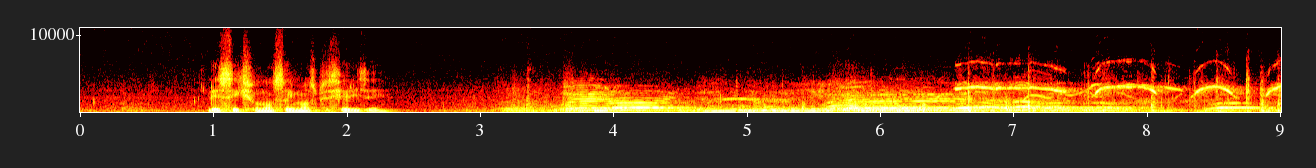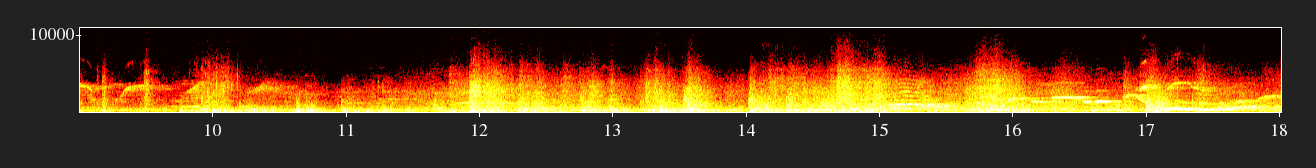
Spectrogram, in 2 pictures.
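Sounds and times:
voices calling out: 3.0 - 12.0, 15.0 - 18.0
short whistles rising and falling: 6.6 - 10.6, 15.9 - 18.0
clatter of knocks and bangs: 8.8 - 18.0.

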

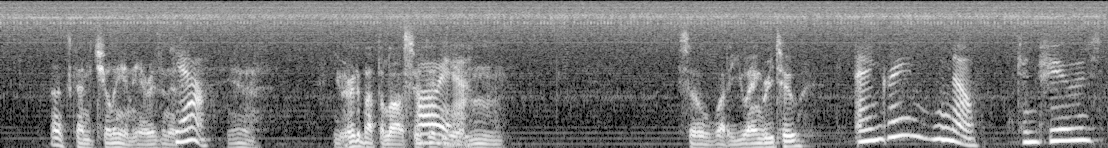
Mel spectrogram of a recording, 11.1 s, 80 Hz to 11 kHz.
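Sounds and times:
electrical hum: 0.0 - 11.0
faint hiss: 0.0 - 11.0
person speaking: 3.4 - 5.1.

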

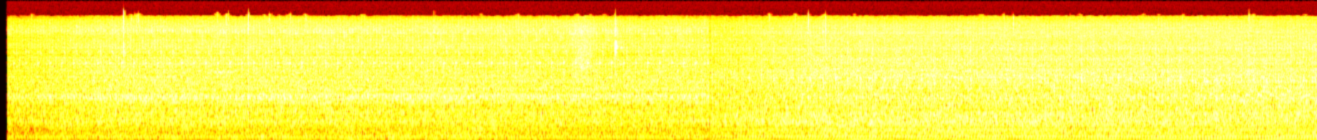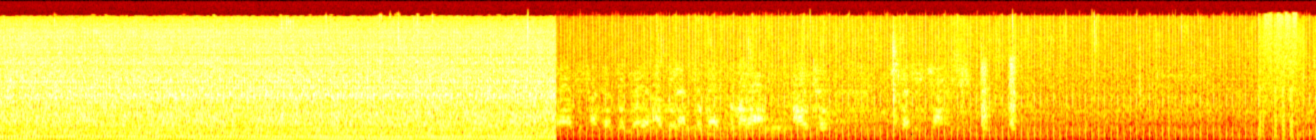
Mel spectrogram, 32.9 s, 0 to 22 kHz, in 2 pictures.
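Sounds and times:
vehicle engine idling: 0.1 - 32.2.

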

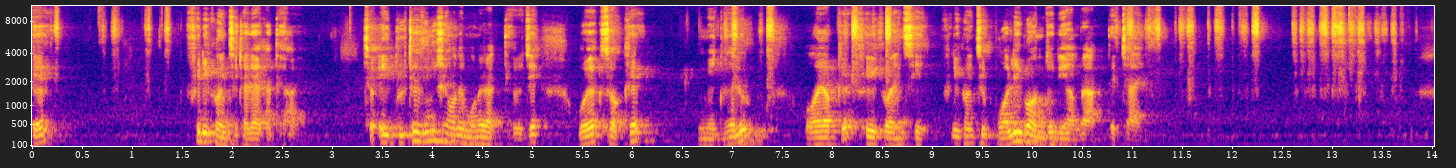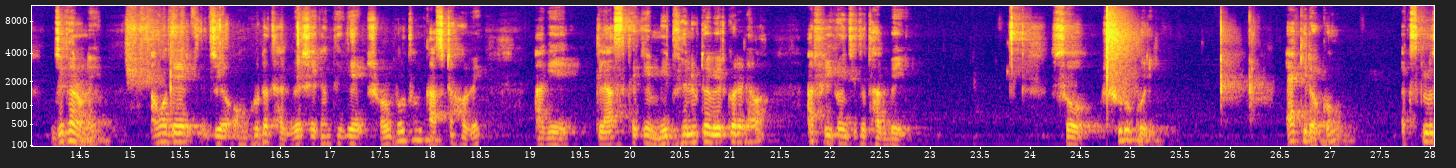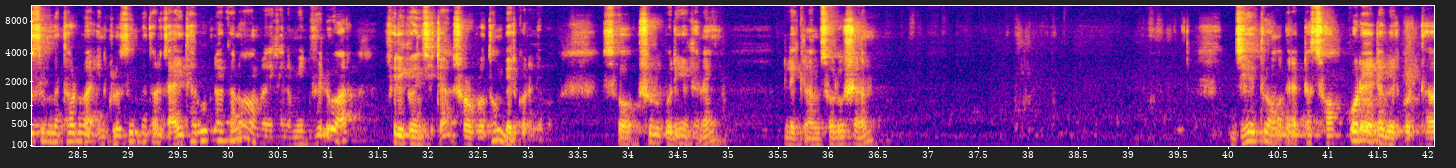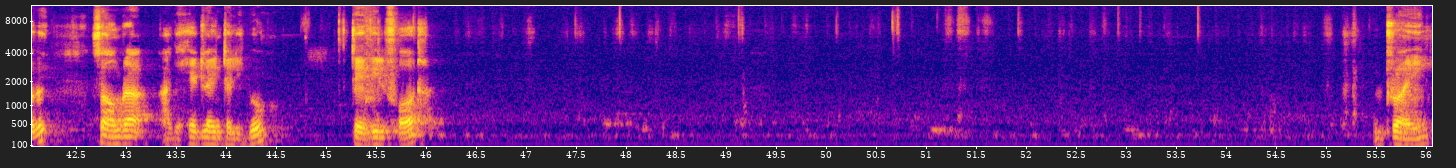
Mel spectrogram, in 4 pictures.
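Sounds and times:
man speaking: 0.0 - 12.2, 14.2 - 22.9, 24.2 - 25.4, 26.6 - 35.0, 40.0 - 44.6, 45.2 - 46.2, 55.2 - 56.0
pen scratching on paper: 11.1 - 13.8, 46.4 - 55.5.

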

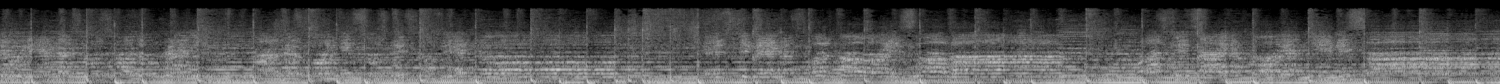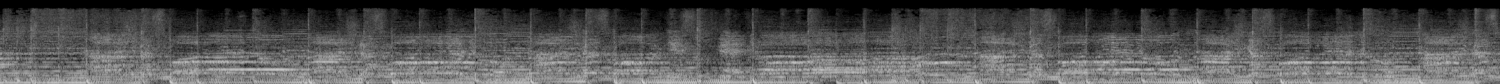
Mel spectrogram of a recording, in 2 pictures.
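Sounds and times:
choir singing: 0.0 - 30.0
steady bass: 0.0 - 30.0.

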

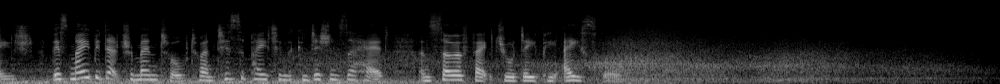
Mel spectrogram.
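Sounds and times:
road traffic noise: 0.0 - 10.0.

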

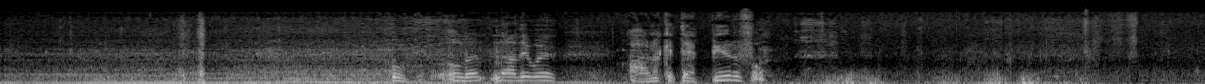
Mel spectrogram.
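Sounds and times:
vehicle engine running at low revs: 0.0 - 6.8.

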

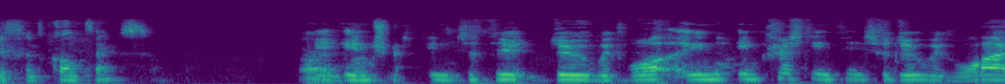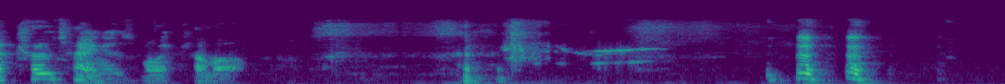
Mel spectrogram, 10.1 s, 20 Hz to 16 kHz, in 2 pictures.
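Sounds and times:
man laughing: 7.2 - 9.5.

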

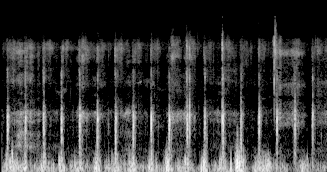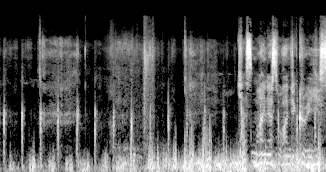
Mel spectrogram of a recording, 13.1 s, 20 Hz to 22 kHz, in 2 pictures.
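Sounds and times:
running footsteps on hard ground: 0.0 - 13.0.

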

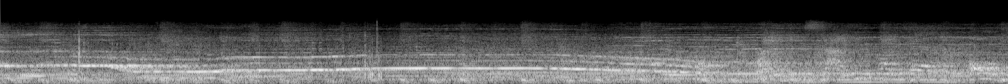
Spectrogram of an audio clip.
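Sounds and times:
backing music: 0.0 - 10.0.

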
